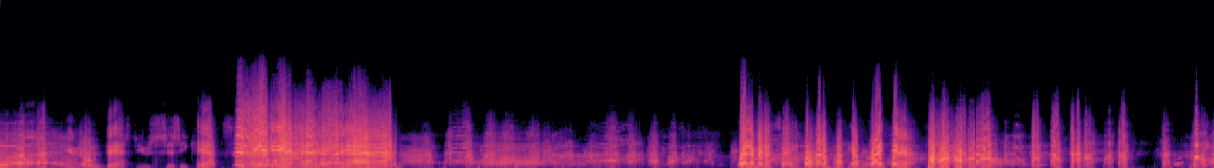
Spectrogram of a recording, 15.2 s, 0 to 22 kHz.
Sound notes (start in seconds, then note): 0.0 laughter; 5.1 laughter; 11.2 laughter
